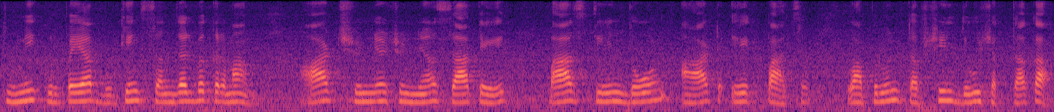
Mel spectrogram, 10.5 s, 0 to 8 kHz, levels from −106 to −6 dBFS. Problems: constant background noise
